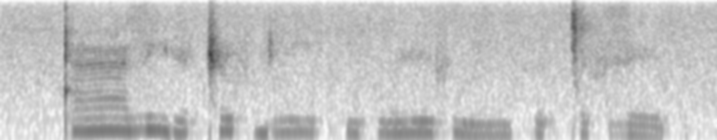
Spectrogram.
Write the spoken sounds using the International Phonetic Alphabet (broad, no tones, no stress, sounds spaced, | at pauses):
ǃ æː z i ɾʲ ɛ ǁ ɵ f ɡ iː p ʔ i p w ɪː f n iː k ʏ ʔ ǀ ɪ f z e p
